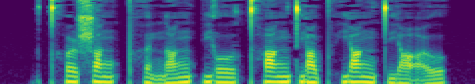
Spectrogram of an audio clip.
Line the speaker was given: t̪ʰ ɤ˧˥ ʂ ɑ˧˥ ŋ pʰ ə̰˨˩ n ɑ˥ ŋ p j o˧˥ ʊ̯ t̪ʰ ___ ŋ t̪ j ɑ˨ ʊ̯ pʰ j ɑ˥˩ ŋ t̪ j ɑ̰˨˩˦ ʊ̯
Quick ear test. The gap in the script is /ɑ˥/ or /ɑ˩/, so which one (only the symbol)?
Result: ɑ˥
